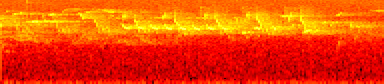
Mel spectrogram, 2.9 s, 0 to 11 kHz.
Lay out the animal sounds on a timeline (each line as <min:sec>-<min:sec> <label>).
0:00.0-0:00.5 Wood Thrush (Hylocichla mustelina)
0:00.0-0:02.7 Ovenbird (Seiurus aurocapilla)
0:00.0-0:02.9 Red-eyed Vireo (Vireo olivaceus)
0:00.0-0:02.9 Winter Wren (Troglodytes hiemalis)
